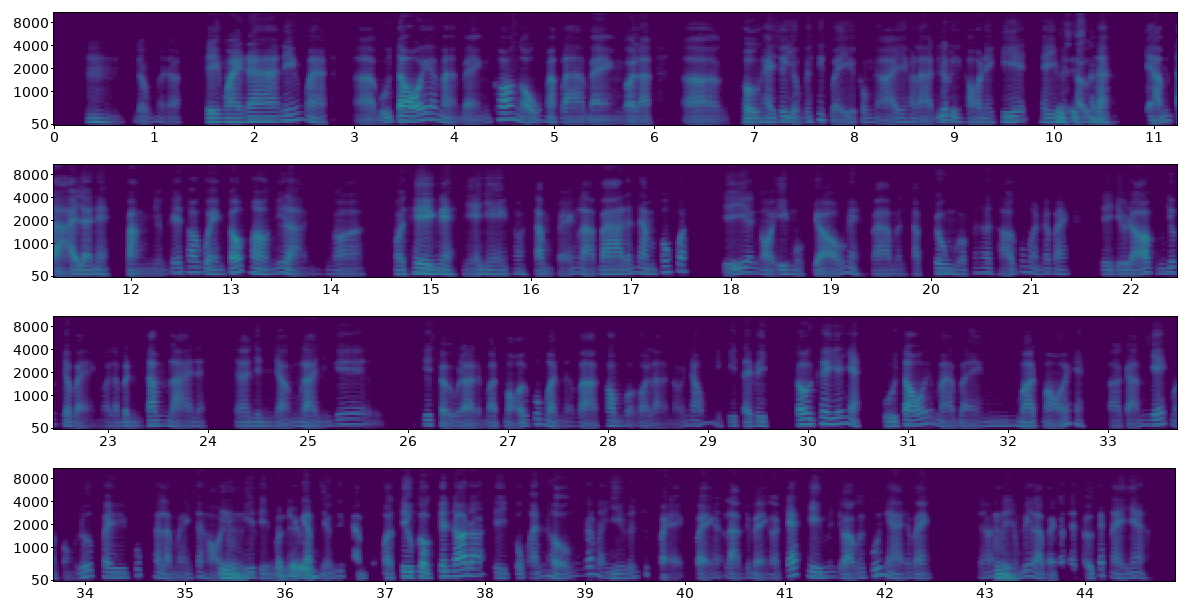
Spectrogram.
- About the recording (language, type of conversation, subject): Vietnamese, advice, Làm sao bạn có thể giảm căng thẳng hằng ngày bằng thói quen chăm sóc bản thân?
- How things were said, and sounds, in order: other background noise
